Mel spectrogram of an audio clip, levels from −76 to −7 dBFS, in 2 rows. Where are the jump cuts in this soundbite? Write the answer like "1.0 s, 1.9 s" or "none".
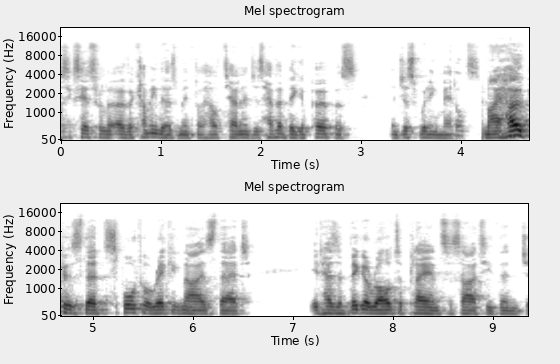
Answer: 4.2 s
